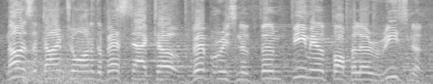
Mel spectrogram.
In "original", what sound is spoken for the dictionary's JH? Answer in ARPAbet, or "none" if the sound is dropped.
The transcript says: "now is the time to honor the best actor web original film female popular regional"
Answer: JH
